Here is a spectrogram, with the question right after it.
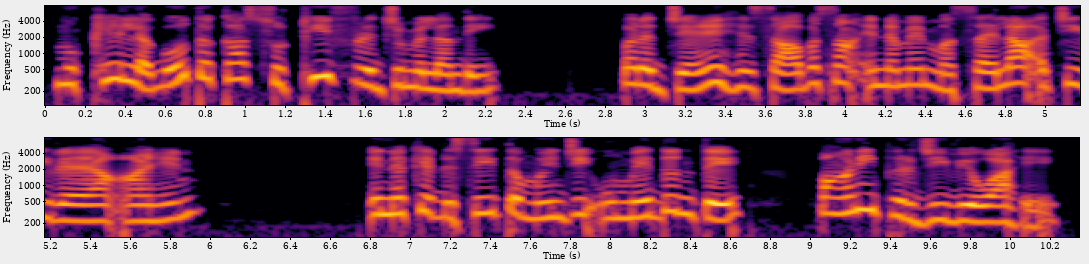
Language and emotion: Sindhi, sad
